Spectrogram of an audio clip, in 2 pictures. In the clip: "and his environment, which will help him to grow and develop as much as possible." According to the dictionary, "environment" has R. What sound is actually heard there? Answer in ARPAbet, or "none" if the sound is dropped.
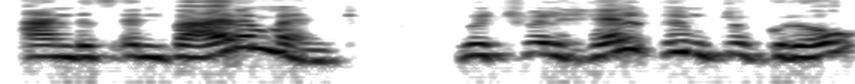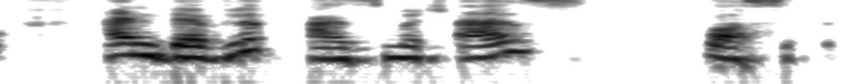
R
